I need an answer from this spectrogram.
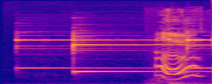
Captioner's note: doorbell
